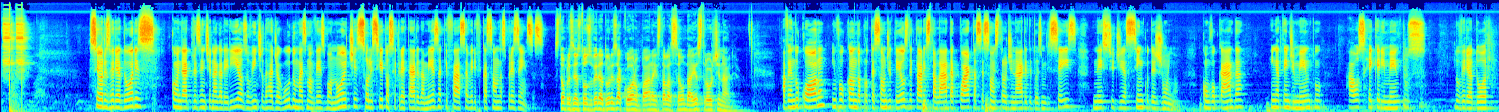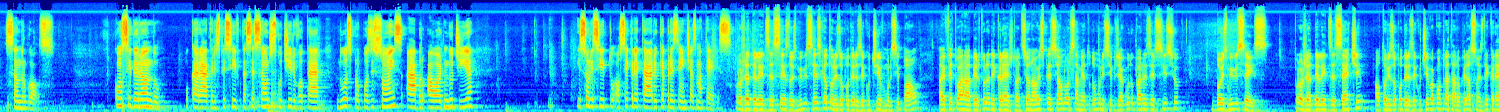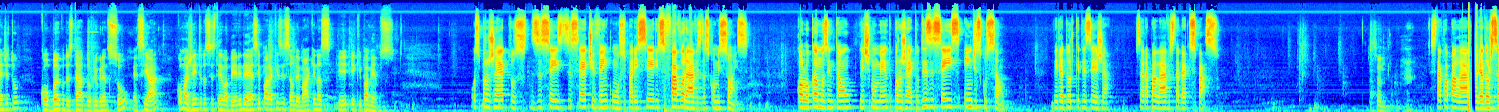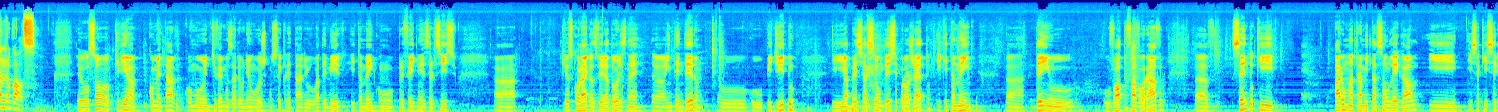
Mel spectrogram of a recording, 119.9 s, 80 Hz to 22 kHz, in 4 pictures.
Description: Áudio da 19ª Sessão Plenária Extraordinária da 12ª Legislatura, de 05 de junho de 2006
